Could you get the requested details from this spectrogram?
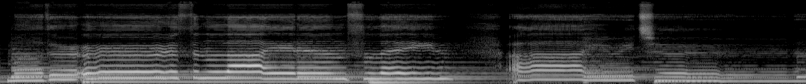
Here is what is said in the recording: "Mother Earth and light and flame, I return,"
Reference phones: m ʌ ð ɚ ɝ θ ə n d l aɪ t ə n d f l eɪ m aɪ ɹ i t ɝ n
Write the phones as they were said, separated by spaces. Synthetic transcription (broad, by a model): m ʌ ð ɚ ɝ θ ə n l aɪ t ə n f l eɪ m aɪ ɹ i t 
